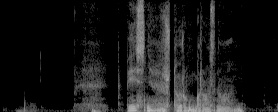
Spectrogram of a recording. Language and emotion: Russian, sad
